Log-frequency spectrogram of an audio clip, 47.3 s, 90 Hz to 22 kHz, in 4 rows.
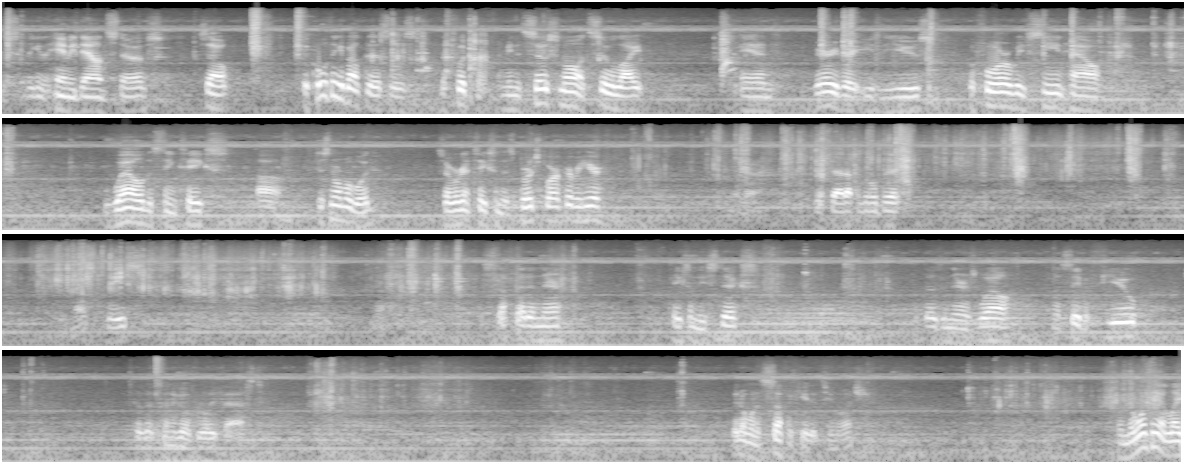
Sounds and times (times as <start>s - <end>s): Speech: 0.0s - 2.3s, 3.0s - 6.4s, 7.4s - 11.0s, 12.9s - 15.6s, 16.2s - 17.9s, 20.0s - 20.9s, 24.4s - 25.1s, 28.5s - 29.4s, 30.4s - 31.2s, 32.9s - 35.0s, 36.8s - 38.1s, 42.8s - 44.2s, 46.6s - 47.2s
Outside, rural or natural: 0.0s - 47.2s.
